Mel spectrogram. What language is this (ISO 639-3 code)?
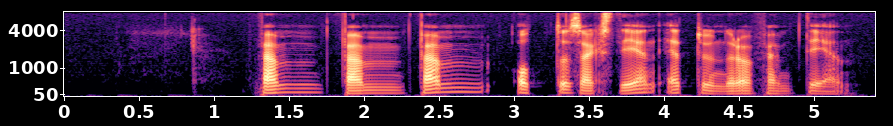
nor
